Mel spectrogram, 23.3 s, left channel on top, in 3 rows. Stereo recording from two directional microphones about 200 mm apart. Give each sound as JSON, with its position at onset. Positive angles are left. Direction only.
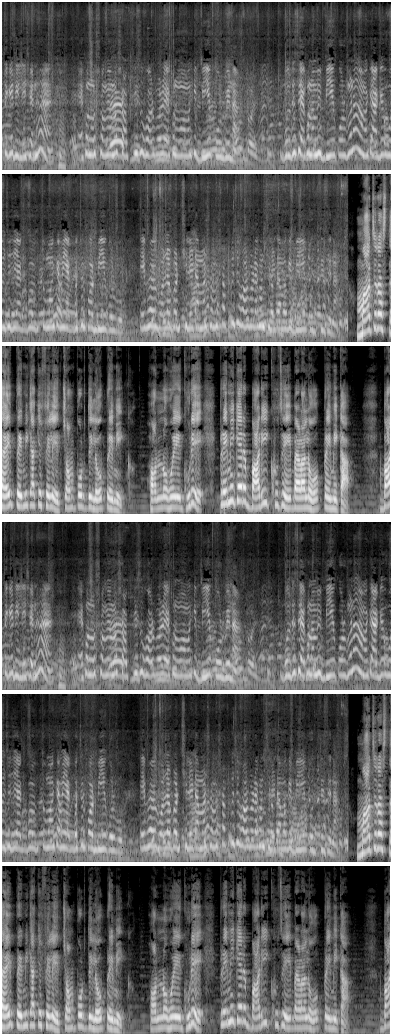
{"t": 0.6, "sound": "speech", "side_deg": -15}
{"t": 5.6, "sound": "speech", "side_deg": -10}
{"t": 13.5, "sound": "speech", "side_deg": -50}
{"t": 14.9, "sound": "a man's voice", "side_deg": 45}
